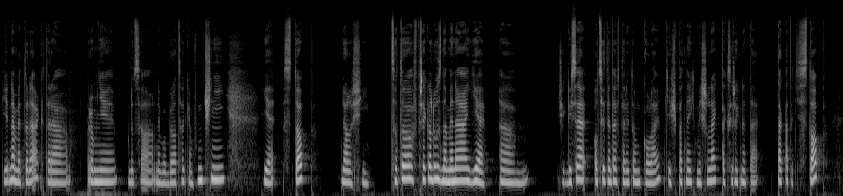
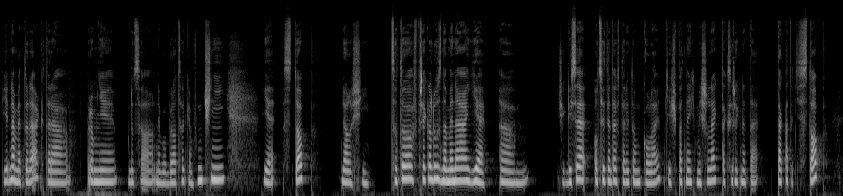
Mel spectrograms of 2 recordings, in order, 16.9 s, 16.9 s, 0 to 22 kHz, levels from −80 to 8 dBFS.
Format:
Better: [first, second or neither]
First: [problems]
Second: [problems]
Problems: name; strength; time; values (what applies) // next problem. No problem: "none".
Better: neither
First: none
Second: none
